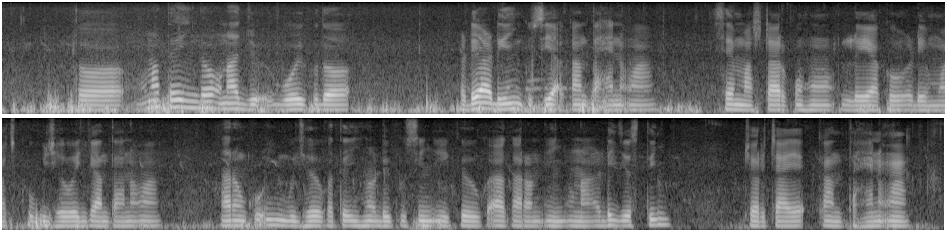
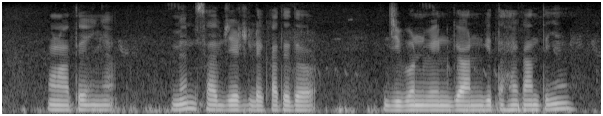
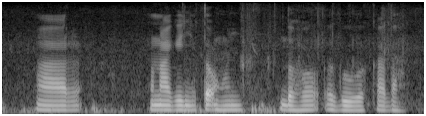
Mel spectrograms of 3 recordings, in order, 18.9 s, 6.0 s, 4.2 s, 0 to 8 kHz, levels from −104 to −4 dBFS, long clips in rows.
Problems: none marked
